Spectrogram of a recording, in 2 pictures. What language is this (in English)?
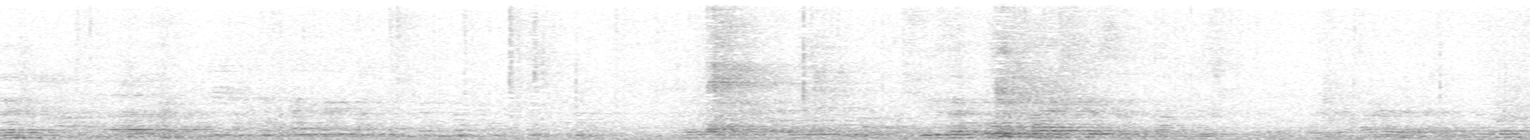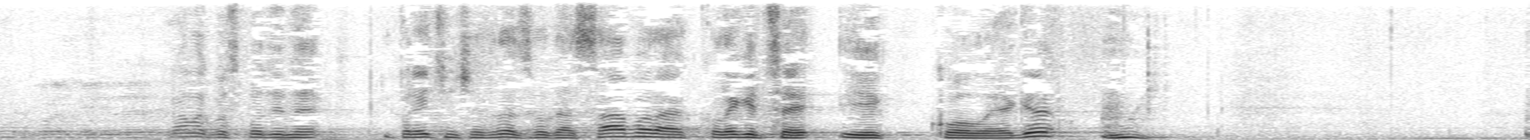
Croatian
